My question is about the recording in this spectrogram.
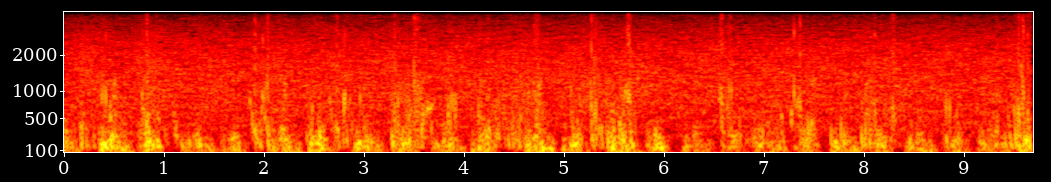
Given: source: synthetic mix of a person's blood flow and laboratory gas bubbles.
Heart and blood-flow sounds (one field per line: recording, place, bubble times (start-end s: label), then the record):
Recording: Doppler ultrasound of blood flow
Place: precordium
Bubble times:
0.08-0.66 s: bubbles
0.79-1.24 s: bubbles
1.85-2.35 s: bubbles
2.44-2.92 s: bubbles
2.95-3.03 s: bubbles
3.27-3.76 s: bubbles
3.83-3.99 s: bubbles
4.08-4.85 s: bubbles
5.05-5.79 s: bubbles
6.56-7.59 s: bubbles
7.67-7.85 s: bubbles
7.98-8.46 s: bubbles
8.79-8.96 s: bubbles
9.29-9.70 s: bubbles
From the record:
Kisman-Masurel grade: 332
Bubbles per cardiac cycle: rolling drumbeat, 9 or more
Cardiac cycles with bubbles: 50 to 99%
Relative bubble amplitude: moderate (0.250 to 0.450)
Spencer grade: 3 (all of the cardiac periods contain showers or single bubble signals, but not dominating or overriding the cardiac motion signals)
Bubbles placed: anywhere in the cardiac cycle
